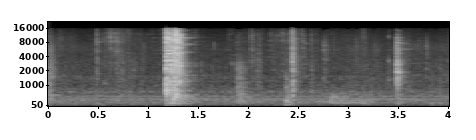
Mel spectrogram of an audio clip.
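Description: Metal spatula clanking against kitchen dishes. There is one loud clank about a second in and a few lighter clinks after it.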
